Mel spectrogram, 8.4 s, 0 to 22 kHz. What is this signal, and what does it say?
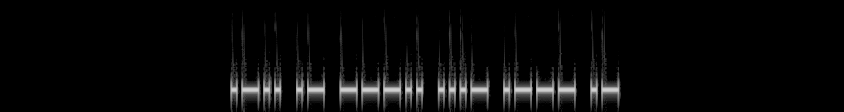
Morse code, heard as a keyed tone, about 21 wpm, 700 Hz. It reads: LA8VJA
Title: DXCC-100 Call Signs - 6 Characters - Repeated 3x - 22wpm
